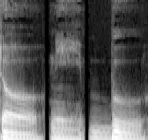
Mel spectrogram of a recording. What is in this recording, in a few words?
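"tonibu", concatenated syllables; Affixing experiment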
